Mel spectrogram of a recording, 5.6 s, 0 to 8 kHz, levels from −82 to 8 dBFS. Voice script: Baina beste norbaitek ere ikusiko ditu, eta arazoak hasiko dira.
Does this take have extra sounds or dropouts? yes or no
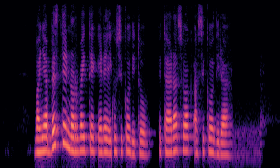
no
